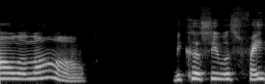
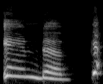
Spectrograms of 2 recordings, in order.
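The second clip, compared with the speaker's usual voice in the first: talking to Tyra; 4 semitones higher than usual. Retold or imitated. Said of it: "I'm like".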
